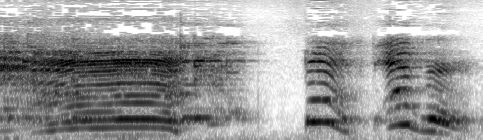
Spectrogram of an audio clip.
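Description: A toy cash register's small speaker plays one long recorded cow moo that rises and then falls in pitch and ends about a second in. The toy's recorded voice starts speaking again near the end.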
